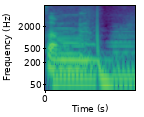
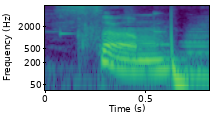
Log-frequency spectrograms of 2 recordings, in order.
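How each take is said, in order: First: The vowel is short and reduced to schwa. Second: The vowel is full and somewhat open. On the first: The word is said inside a sentence. "reduzido para o fonema schwa... Bem curtinho" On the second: The word is said on its own. "o som dessa palavra sozinha é some... essa letra O, ela é um pouco aberta"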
